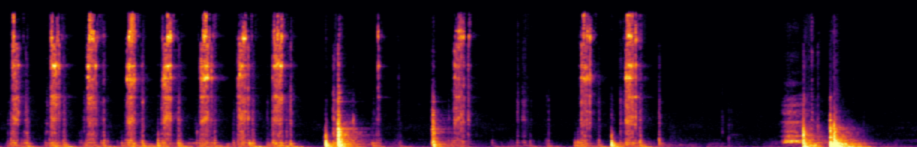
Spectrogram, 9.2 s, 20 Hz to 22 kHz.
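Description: A ratchet wrench clicks in quick repeated bursts as it turns a stuck, freely spinning machine-thread bolt on a 2008 Polaris RZR 800 during a fuel pump replacement, with short pauses and a final louder burst.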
